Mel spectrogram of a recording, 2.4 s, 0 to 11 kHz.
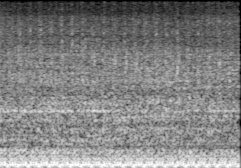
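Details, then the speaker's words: Massey Harris 30 tractor, running before its leaking fuel sediment bowl gasket was replaced: steady even low idle with a regular beat and no missing or knocking; healthy. "Pretty good little tractor here though."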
